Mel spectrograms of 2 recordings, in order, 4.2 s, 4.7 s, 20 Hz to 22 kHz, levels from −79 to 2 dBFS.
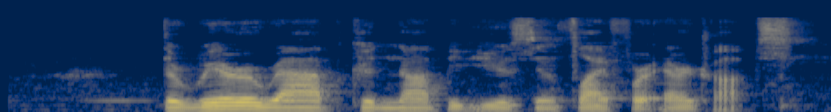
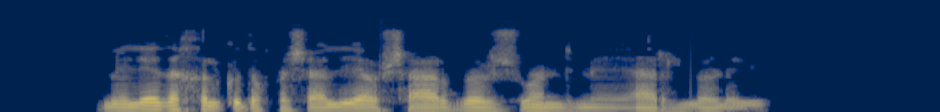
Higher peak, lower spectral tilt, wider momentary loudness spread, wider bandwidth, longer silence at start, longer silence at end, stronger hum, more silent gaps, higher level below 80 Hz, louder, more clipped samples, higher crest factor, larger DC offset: about the same, -4 dBFS vs -4 dBFS; about the same, -6 dB/octave vs -7 dB/octave; first, 13 LU vs 9 LU; first, 11.5 kHz vs 7.6 kHz; first, 0.8 s vs 0.5 s; second, 0.2 s vs 0.9 s; neither; neither; first, -48 dBFS vs -56 dBFS; about the same, -22 LUFS vs -23 LUFS; neither; about the same, 18 dB vs 18 dB; neither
